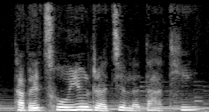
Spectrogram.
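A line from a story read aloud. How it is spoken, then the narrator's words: Smiling. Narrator (Chinese): 斯塔福德少校微笑道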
